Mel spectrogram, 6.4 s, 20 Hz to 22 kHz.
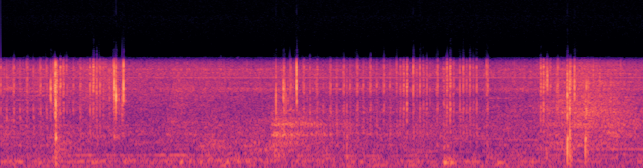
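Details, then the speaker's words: Suzuki SX4 steering rack, customer complaint of knock or clang from the right side on fine gravel; engine off, rocking the shaft gives scattered sharp metallic clunks as the right-hand rack shaft end rattles loose in a worn bushing. "X4 рулевая рейка жалобы поступили от клиента на стук либо звон с правой стороны по мелкому гравию"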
